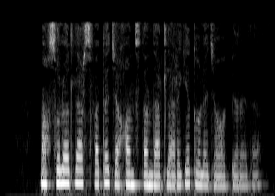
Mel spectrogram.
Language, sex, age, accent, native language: Uzbek, female, 18-24, Andijon, Uzbek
